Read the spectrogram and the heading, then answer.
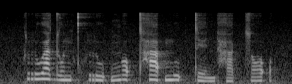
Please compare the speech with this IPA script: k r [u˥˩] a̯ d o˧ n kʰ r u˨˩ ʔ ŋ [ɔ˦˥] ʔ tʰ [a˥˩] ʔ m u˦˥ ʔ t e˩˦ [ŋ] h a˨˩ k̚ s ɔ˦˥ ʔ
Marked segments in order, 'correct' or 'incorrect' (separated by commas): correct, incorrect, correct, incorrect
